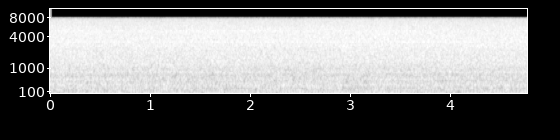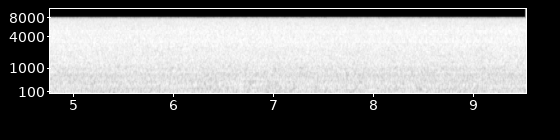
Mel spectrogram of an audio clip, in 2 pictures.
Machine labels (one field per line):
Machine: slide rail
